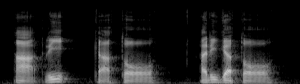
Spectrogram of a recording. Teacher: the accent of arigato on its own would be on the ri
